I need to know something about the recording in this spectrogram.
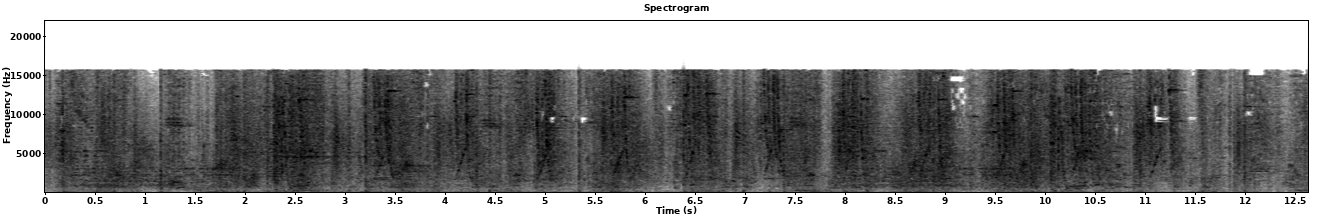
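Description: Magic spells crackle and burst during a fantasy battle.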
